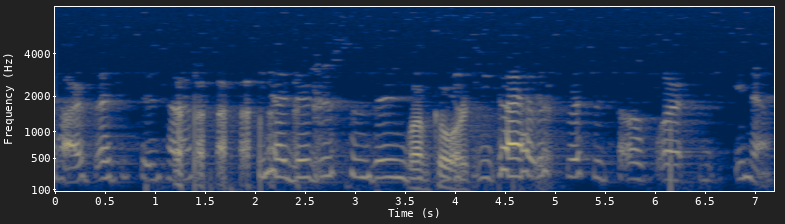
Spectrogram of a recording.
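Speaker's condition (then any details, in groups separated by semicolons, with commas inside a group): Cerebral palsy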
